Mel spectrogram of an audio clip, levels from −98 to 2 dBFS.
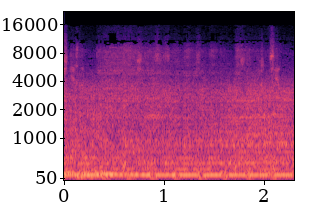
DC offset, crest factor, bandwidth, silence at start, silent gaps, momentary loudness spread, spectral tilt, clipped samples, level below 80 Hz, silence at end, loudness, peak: under 0.1%; 12 dB; 10.5 kHz; 0 s; none; 2 LU; -5.5 dB/octave; under 0.1%; -40 dBFS; 0 s; -23 LUFS; -10 dBFS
